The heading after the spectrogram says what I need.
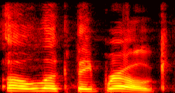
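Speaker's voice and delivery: hammed-up brightness to cover the fright; playing it off. Dad covering the scary scene with fake cheer. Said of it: "I just played it off like".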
